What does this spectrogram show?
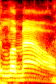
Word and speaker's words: LMAO: Is that how you say it? You actually say Lamau.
